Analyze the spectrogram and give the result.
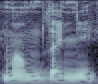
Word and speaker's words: Мамдані: Перемогу на виборах мера Нью-Йорка здобув 34-річний політик з охран Мамдані. Я сподіваюся, я правильно вимовив. – Мамдані, так. – Мамдані, чудово, так.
